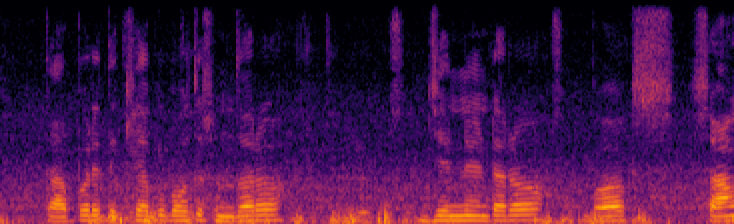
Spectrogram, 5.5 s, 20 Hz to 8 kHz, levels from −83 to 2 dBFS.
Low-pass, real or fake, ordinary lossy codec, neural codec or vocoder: none; real; none; none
